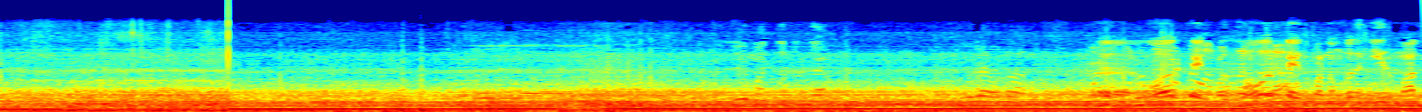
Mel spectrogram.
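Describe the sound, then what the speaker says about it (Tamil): A car engine drones on as the car drives along a road in India, a constant loud rumble with faint voices mixed into the cabin noise. "ஓவர்டேக் பண்ணும்போது கீர் மாற்றக்கூடாது பாண்டி,"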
